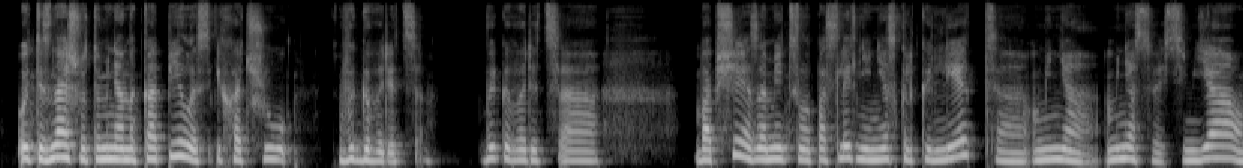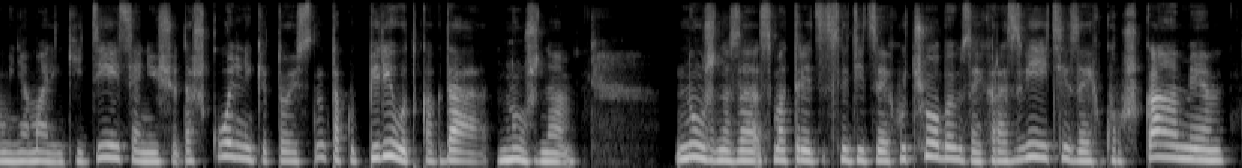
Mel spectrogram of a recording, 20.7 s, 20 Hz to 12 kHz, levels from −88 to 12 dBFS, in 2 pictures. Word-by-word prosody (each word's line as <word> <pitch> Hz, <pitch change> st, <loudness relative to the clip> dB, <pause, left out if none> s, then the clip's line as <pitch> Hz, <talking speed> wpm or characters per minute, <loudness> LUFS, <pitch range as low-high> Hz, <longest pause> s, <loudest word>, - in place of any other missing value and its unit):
Ой, 230 Hz, -, +6 dB
ты 220 Hz, 0 st, +4 dB
знаешь, 245 Hz, +3 st, +6 dB
вот 215 Hz, 0 st, +1 dB
у -, -, +7 dB
меня 220 Hz, -1 st, +8 dB
накопилось 220 Hz, 0 st, +3 dB
и 210 Hz, -, -4 dB
хочу 210 Hz, +2 st, -2 dB, 0.4 s
выговориться. 185 Hz, -3 st, -1 dB, 0.4 s
Выговориться. 200 Hz, -3 st, -3 dB, 0.8 s
Вообще, 205 Hz, +9 st, 0 dB
я 240 Hz, -, +2 dB
заметила, 220 Hz, 0 st, +2 dB
последние 215 Hz, +2 st, 0 dB
несколько 210 Hz, 0 st, -1 dB
лет, 260 Hz, +9 st, -1 dB
э, 180 Hz, -3 st, -2 dB
у -, -, -2 dB
меня 200 Hz, -6 st, +1 dB
у -, -, -5 dB
меня 225 Hz, +1 st, +3 dB
своя 195 Hz, -5 st, -9 dB
семья, 210 Hz, +7 st, 0 dB
у -, -, 0 dB
меня 180 Hz, 0 st, 0 dB
маленькие 175 Hz, -1 st, -4 dB
дети, 235 Hz, +2 st, -3 dB
они 175 Hz, -2 st, +1 dB
ещё 175 Hz, -1 st, -4 dB
дошкольники. 220 Hz, +2 st, -4 dB
То, 185 Hz, +1 st, -7 dB
ну, -, -, -3 dB
есть 175 Hz, 0 st, -7 dB
такой 205 Hz, -2 st, -5 dB
период, 240 Hz, +2 st, +2 dB
когда 180 Hz, -2 st, -2 dB
нужно 180 Hz, -4 st, +1 dB, 0.8 s
нужно 225 Hz, -5 st, +2 dB
за 190 Hz, +1 st, +1 dB
смотреть, 200 Hz, -2 st, -1 dB
за 210 Hz, -, -13 dB
следить 200 Hz, -3 st, -3 dB
за 195 Hz, -, +1 dB
их 185 Hz, 0 st, -3 dB
учёбой, 230 Hz, 0 st, 0 dB
за 190 Hz, -3 st, -3 dB
их 180 Hz, +3 st, -6 dB
развитие, 230 Hz, +5 st, -1 dB
за 190 Hz, -1 st, -1 dB
их 180 Hz, -1 st, -4 dB
кружками. 215 Hz, 0 st, +1 dB
205 Hz, 150 wpm, -22 LUFS, 185-225 Hz, 0.8 s, меня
